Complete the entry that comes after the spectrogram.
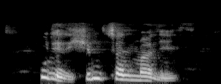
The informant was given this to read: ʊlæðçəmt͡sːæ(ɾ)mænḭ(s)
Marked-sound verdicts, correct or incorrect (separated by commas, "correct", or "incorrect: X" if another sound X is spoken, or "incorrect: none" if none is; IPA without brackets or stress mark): incorrect: l, incorrect: θ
